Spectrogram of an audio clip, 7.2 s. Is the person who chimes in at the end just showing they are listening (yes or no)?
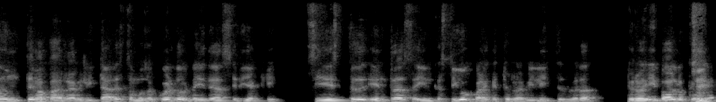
yes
